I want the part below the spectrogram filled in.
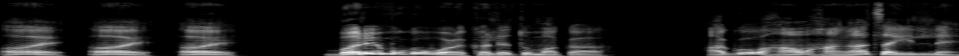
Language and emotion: Goan Konkani, neutral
